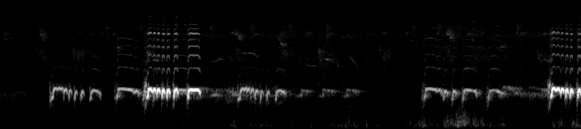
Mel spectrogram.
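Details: Local zebra dove delivering quick, level coo notes that swell into a bright trill, then a pause filled with low rumbling noise before the coos resume.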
